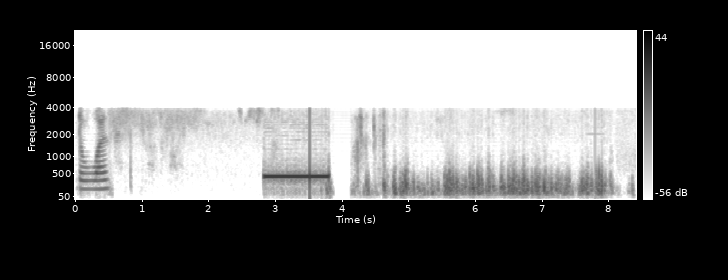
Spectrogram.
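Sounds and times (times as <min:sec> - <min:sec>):
telephone tone after a dropped call: 0:02.8 - 0:03.8.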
